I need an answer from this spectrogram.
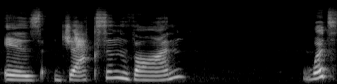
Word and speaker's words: Vaughn: Vaughn, I just love the name. I think it's really nice. It's short, but it's long. Like, it's spelt long, but it sounds short because it's one syllable.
